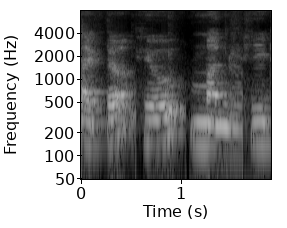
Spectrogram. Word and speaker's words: Hugh: Hector, ठीक है, Hector ह्यू Munro, ठीक है, हेक्टर ह्यू मनरो, प्रोनाउंसिएशन भी है हेक्टर ह्यू मनरो, ठीक है, ये जी यू से आप ह्यूज नहीं पढ़ेंगे इसको, you will just go with Hector Hugh Munro।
